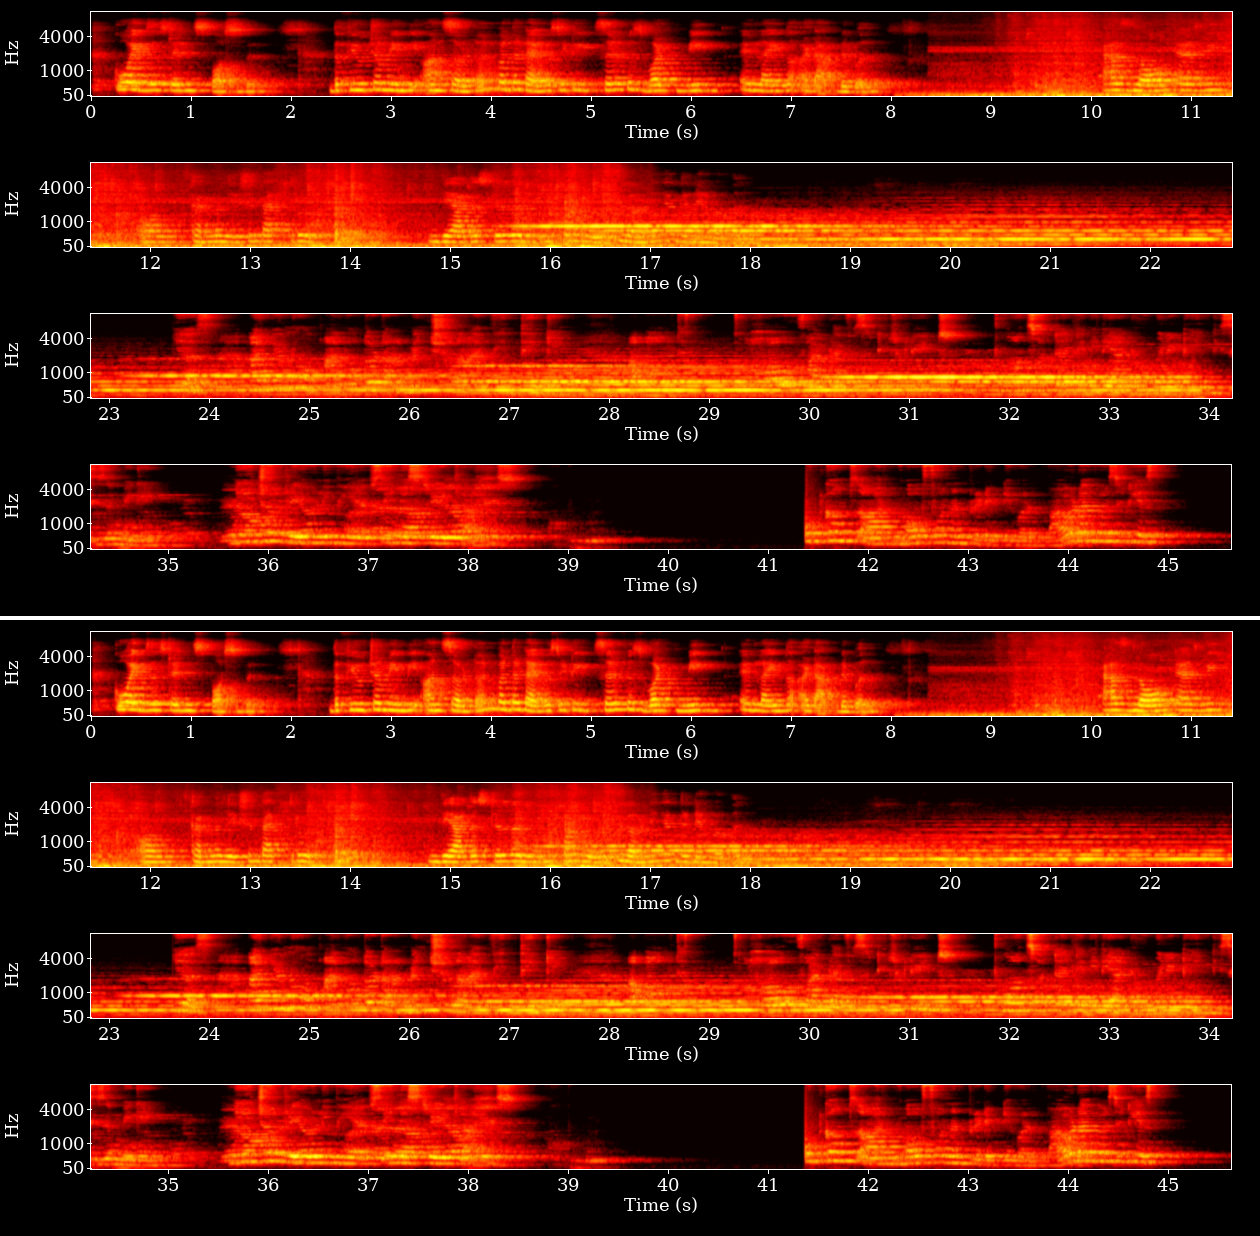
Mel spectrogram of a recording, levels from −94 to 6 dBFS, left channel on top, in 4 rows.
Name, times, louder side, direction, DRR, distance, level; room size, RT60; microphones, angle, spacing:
voice 1, 0.0-1.6 1.9-7.8 10.1-11.3 11.9-13.7 14.8-18.0, right 2 dB, 30° right, 1 dB, 0.3 m, -27 dB
sound 1, 8.0-20.4, equal, 5° right, 1.2 m, -36 dB
Wind, 8.4-17.0, equal, 15° left, 1.4 m, -31 dB
sound 2, 15.5-33.9, left 4 dB, 90° left, 0.8 m, -25 dB
voice 2, 23.6-28.9 29.3-31.4 31.8-38.5 39.1-39.3 41.4-44.8, right 2 dB, 60° right, -1 dB, 1.3 m, -30 dB
7.8 x 2.7 x 4.5 m, 1.2 s
head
